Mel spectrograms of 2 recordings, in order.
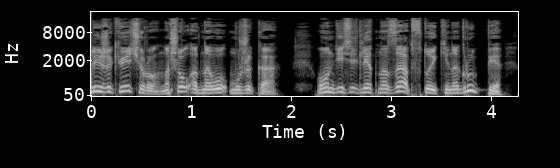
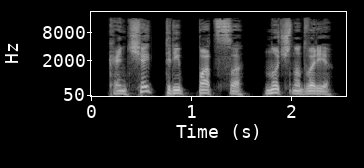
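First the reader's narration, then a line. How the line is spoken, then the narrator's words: Angry interruption. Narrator (Russian): Сердито перебил его Гуров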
